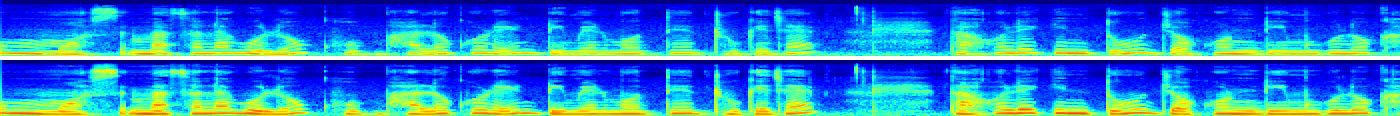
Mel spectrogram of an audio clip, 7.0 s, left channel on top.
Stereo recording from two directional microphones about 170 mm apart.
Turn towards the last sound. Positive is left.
turn(degrees=-30)  # may be behind; listen again after turning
